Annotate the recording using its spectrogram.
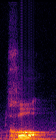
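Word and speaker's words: خاء: nama dia tak betul banyak orang sebut k kalau tanya Huruf apa Depa kata huruf k bukan huruf k nama dia k ejaan dalam bahasa Melayu Rumi kita akan Eja k k h a ada koma kat atas tu Kha yang mana ejaan dalam bahasa Arab Kha fathah ada Alif kemudian ada Hamzah selepas pada Alif Kha Kha nama dia Kha lepas ni kalau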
